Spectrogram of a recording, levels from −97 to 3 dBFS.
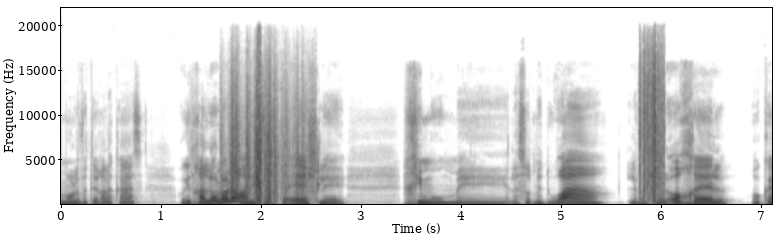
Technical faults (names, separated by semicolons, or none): cable scratch noise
